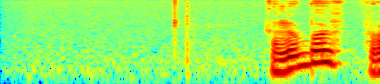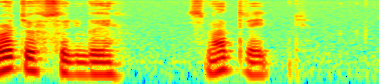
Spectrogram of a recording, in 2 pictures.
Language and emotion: Russian, neutral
